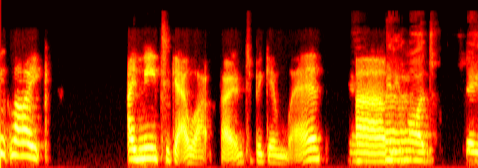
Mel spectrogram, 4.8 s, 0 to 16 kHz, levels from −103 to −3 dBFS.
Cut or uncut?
cut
